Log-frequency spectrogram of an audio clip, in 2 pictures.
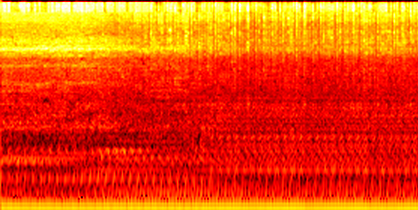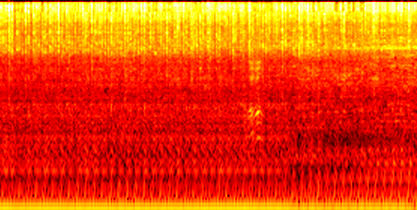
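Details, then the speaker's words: OBS truck with LS swap, cold start after first start, being checked for a misfire: deep, steady idle with an even beat and no stumble or miss; normal cold-start idle. "actually that sounds really good for a cold start"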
